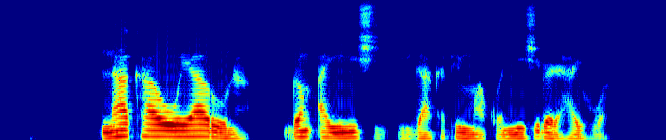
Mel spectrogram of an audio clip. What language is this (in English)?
Hausa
